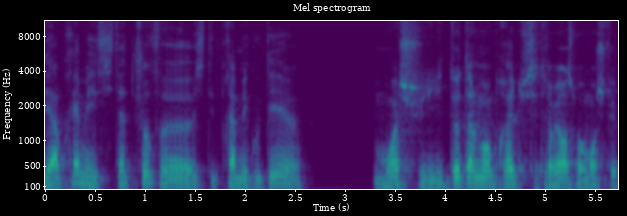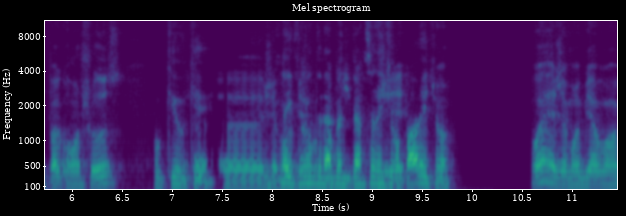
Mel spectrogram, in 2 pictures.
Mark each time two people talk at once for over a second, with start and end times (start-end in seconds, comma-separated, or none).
7.9-9.5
